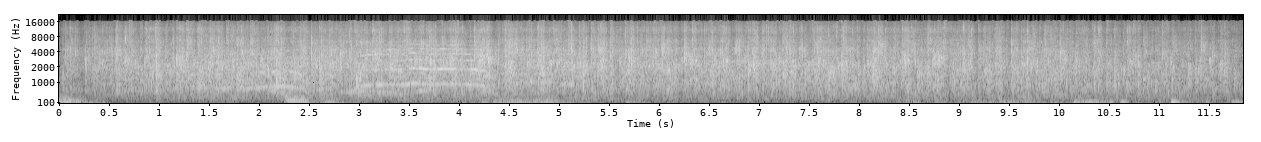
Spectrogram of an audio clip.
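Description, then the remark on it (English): A large audience gives one more round of applause, clapping steadily for about twelve seconds, a dense wash of clapping with a few whistles and cheers rising above it early on. “So please, just one more round of applause.”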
